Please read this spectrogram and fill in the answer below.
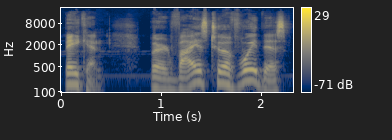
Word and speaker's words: BQN: in big questions notation you can pronounce it bacon but advise to avoid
